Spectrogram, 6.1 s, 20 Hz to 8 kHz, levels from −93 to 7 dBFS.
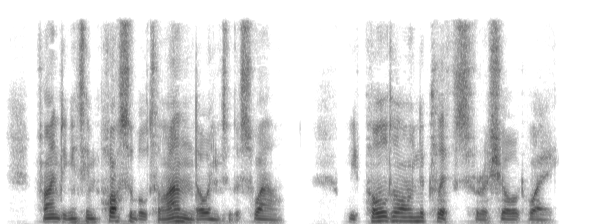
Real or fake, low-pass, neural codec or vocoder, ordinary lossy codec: fake; 7.2 kHz; codec, 44.1 kHz, 7.8 kbps, Pupu-Codec; MP3, 64 kbps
